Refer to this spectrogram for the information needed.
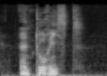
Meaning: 1. tourist, holidaymaker, sightseer (someone who travels for pleasure rather than for business) 2. tourist (someone who takes part in something without much commitment)
- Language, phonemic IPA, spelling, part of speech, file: French, /tu.ʁist/, touriste, noun, Fr-touriste.ogg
